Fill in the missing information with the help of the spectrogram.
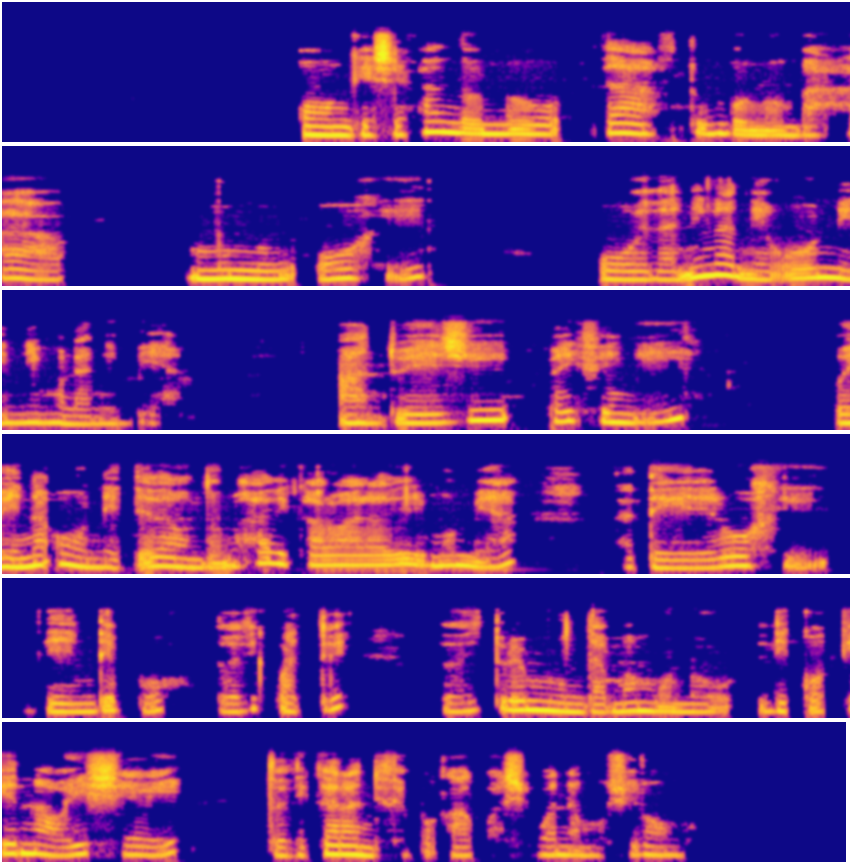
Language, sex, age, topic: Oshiwambo, female, 18-24, agriculture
